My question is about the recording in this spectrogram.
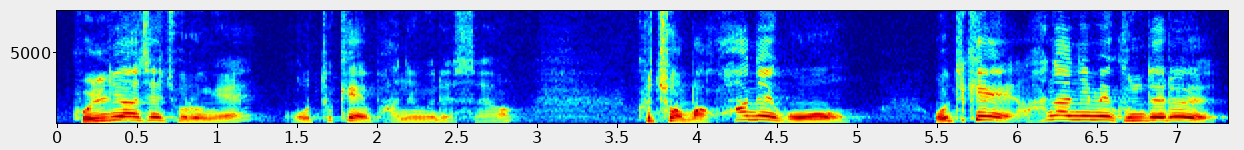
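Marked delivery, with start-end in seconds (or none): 5.5-7.3 acted indignation, pitched higher; 화내는 다윗. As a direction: challenge the mockers in storybook outrage. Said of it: "라면서 막 화를 냈던 것 같아요". (분개한 듯 높인 목소리)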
